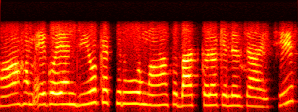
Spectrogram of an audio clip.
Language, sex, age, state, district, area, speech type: Maithili, female, 30-45, Bihar, Sitamarhi, urban, conversation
